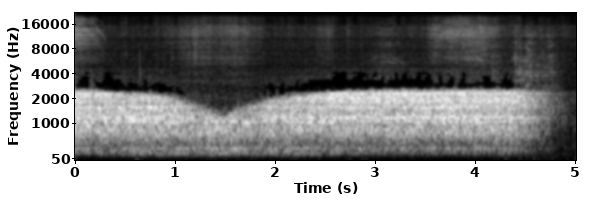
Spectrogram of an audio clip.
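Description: A tone from a Drake R4C receiver tuned on upper sideband, heard as steady, loud, noisy radio hiss with a filtered band whose edge briefly dips, then fades out at the end.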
